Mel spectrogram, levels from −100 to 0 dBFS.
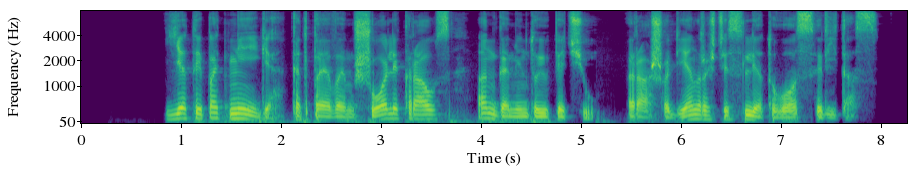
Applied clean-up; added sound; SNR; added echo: neural mask model DeepFilterNet 3.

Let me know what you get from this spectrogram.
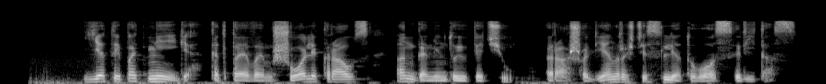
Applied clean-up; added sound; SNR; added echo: classical method Wiener filter.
